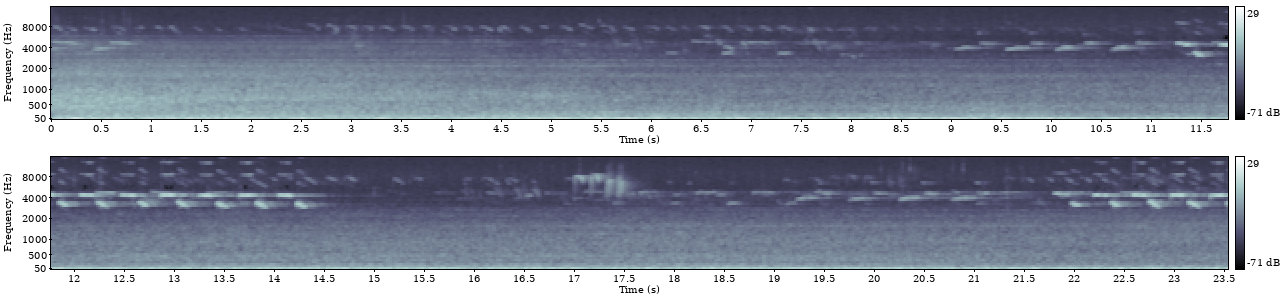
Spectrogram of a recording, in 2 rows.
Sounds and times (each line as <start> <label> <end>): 0.0 train 23.5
